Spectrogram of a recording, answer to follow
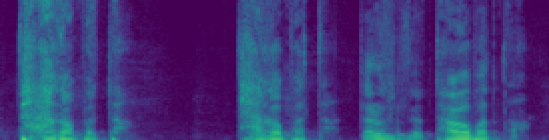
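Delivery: ordinary talk, nothing marked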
